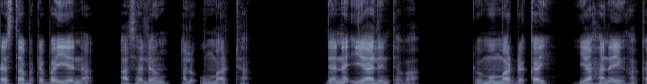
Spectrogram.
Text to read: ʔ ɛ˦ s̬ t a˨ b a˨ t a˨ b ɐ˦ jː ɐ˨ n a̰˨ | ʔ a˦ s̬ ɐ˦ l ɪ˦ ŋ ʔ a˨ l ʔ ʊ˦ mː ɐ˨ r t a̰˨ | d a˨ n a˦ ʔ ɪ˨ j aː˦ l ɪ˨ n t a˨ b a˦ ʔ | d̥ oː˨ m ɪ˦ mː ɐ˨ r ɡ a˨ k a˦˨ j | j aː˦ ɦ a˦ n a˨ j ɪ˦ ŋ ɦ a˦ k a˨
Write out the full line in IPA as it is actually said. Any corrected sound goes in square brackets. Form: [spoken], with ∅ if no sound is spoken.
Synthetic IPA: ʔ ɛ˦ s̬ t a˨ b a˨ t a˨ b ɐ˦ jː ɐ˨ n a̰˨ | ʔ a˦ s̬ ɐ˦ l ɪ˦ ŋ ʔ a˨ l ʔ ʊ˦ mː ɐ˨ r t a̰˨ | d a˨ n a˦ ʔ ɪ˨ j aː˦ l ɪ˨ n t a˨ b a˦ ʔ | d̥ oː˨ m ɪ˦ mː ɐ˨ r [d] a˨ k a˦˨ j | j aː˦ ɦ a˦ n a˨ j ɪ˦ ŋ ɦ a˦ k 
